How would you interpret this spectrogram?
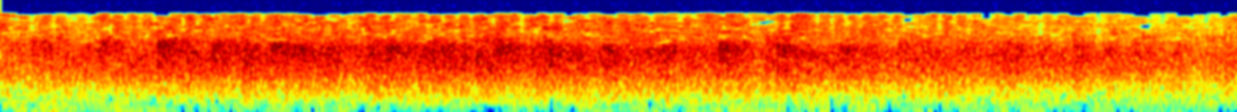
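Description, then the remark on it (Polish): A crowd claps steadily throughout, a dense, sustained wash of applause from a sizable audience with no voices standing out above it, at a team presentation, applauding team captain Jarosław Hampel. “Ja bym tak nie przesadzał z tymi oklaskami”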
